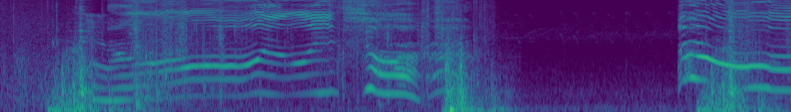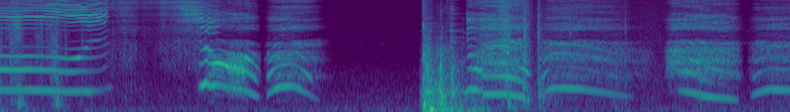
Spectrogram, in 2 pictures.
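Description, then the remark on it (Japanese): Several heavy, dull thuds, like a weighty door-like slab lying on top of rubble being shoved and dropped, come in bursts between pauses, while a voice strains and groans with effort trying to lift it. “と、見つけたのはいいけど、なんか上に乗っかってる扉みたいなのが邪魔ね。”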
